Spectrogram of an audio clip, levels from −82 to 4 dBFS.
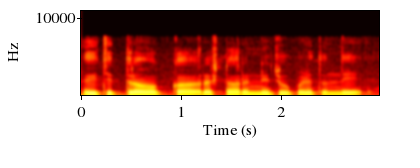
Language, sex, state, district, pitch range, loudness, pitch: Telugu, male, Telangana, Hyderabad, 130-140 Hz, -14 LUFS, 135 Hz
